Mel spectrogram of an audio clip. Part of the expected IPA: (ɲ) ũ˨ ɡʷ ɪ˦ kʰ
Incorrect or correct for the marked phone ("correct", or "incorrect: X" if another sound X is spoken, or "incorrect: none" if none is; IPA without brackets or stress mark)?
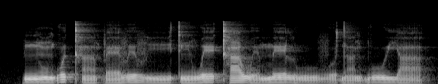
correct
